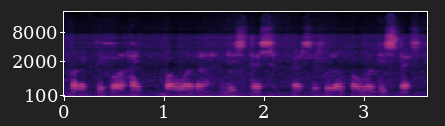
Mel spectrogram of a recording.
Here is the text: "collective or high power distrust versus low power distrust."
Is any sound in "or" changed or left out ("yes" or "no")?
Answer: yes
